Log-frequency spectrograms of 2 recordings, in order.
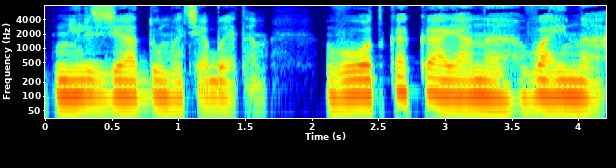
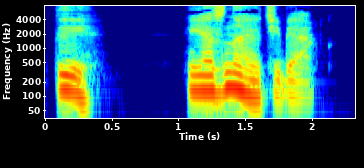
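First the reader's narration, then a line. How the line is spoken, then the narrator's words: Hoarse. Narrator (Russian): хрипло сказал Тео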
